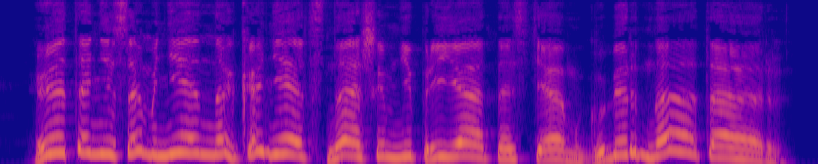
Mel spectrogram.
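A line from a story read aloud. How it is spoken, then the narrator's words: Joyful yell. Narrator (Russian): радостно заорал фермер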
